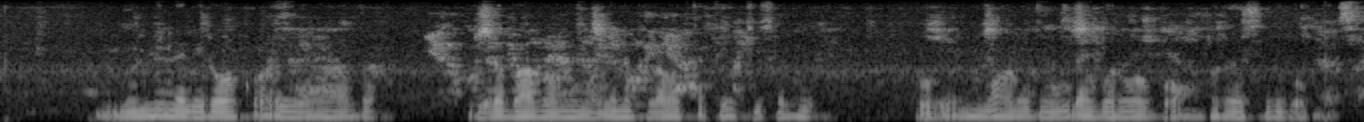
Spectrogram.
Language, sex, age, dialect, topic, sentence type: Kannada, male, 18-24, Mysore Kannada, agriculture, statement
